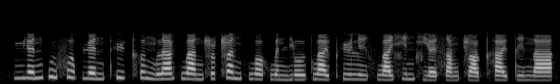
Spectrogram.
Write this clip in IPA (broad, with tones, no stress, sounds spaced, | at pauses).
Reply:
m j ɛ˧˥ n p u˥˧ f ɤ˥˩ p ɥ ɛ˨˩ n t̪ʰ y˥˧ kʰ ɤ˥˩ ŋ l ä˧˥ k w a˨˩ n ʂ ɤ˦ ʈ͡ʂ a˥˧ n f w ɔ˥˩ x w ə˨˩ n j o˧˥ ʊ̯ t̪ w a˥˩ ɪ̯ pʰ y˥ l i˨˩ f w ä˧˥ ɕ i˥ n ɕ j ɛ˨˩ s ɑ˧˥ ŋ ʈ͡ʂ ɑ˧˥ ʊ̯ kʰ a˥ ɪ̯ t̪ i˧˥ n̪ ä˥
